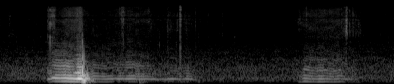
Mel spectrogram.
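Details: Buff-tailed bumblebee (Bombus terrestris) foraging on rose mallow (Hibiscus) flowers: a loud, low, rich droning buzz with many harmonics swells for about a second, fades, then returns more softly near the end.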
